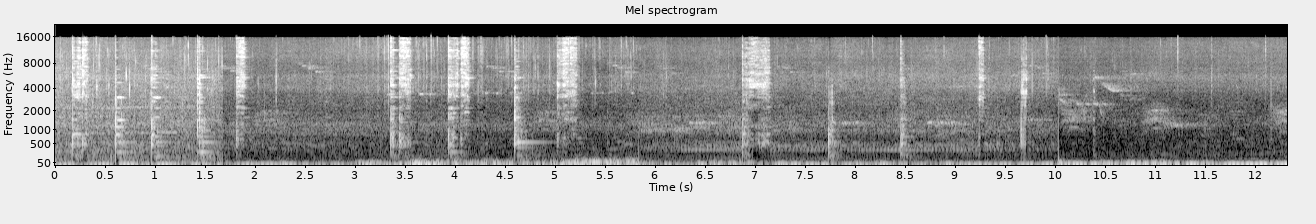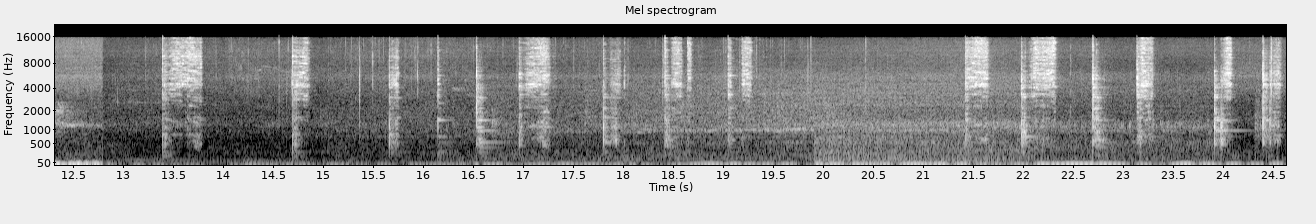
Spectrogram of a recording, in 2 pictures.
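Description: Food sizzling in ghee in a pan while a spoon stirs it, with repeated knocks and scrapes of the spoon against the pan. The sizzle and knocking get quieter about halfway through.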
